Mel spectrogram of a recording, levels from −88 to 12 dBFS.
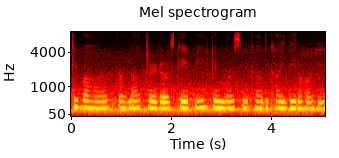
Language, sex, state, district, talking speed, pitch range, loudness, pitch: Hindi, female, Chhattisgarh, Bastar, 130 wpm, 190-205 Hz, -19 LUFS, 195 Hz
